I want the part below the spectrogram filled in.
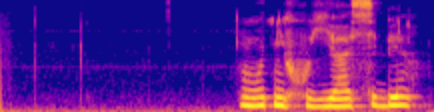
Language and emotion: Russian, neutral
